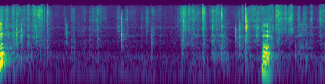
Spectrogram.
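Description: Pages of a small paper LEGO instruction booklet being handled and flipped, rustling in short spurts that are busiest about four seconds in.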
